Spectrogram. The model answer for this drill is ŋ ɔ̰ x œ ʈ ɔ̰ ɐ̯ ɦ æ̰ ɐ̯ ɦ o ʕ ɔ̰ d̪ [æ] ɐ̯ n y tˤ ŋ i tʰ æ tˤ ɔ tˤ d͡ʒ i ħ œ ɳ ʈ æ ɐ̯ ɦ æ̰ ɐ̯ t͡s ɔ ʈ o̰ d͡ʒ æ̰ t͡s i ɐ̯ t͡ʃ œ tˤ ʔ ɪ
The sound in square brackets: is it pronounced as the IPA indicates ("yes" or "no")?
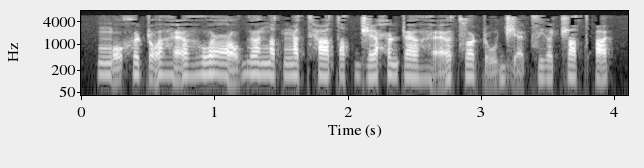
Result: no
